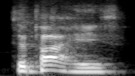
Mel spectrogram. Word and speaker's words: Sipahis: So I've now finished all the janissaries, all the capoculi, so the nobility, all the generals, and all the heavy cavalry, the syphilis, or however you want to pronounce that one. – Sipahis. – I hope it's Sipahis, yeah.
